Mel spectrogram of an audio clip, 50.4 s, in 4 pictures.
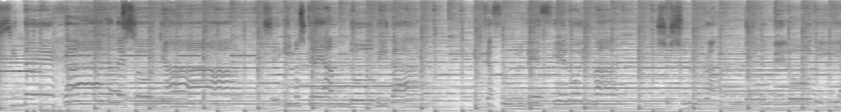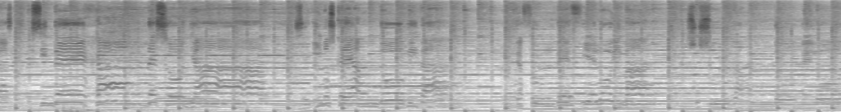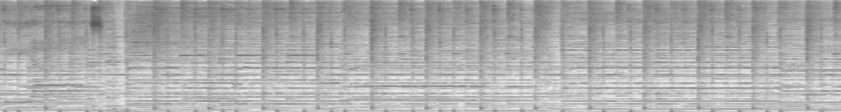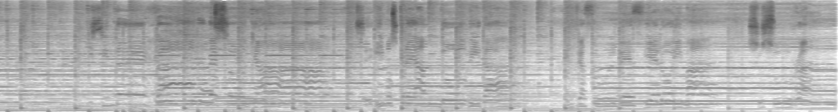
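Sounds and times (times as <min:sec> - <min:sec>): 
hymn ringtone: 0:00.1 - 0:50.3.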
